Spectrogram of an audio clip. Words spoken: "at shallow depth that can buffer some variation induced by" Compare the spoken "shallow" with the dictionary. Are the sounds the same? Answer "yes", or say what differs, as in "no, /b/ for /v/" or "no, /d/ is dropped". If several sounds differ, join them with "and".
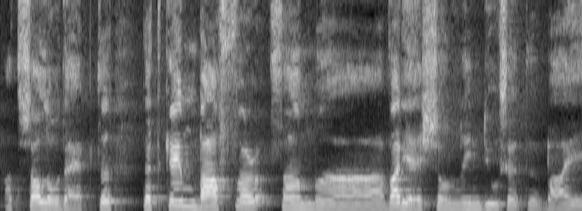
no, /s/ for /ʃ/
